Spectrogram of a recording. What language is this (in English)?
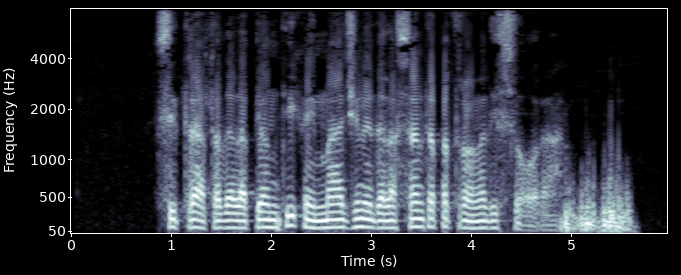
Italian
